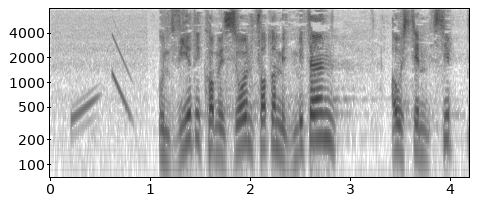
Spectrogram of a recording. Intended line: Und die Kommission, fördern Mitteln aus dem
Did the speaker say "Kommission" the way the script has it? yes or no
yes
